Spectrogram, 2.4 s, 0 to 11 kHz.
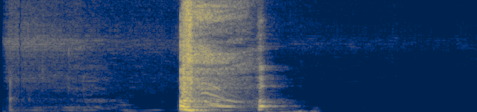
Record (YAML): cough_length: 2.4 s
cough_amplitude: 32768
cough_signal_mean_std_ratio: 0.24
survey_phase: beta (2021-08-13 to 2022-03-07)
age: 18-44
gender: Male
wearing_mask: 'No'
symptom_none: true
smoker_status: Never smoked
respiratory_condition_asthma: false
respiratory_condition_other: false
recruitment_source: REACT
submission_delay: 1 day
covid_test_result: Negative
covid_test_method: RT-qPCR
influenza_a_test_result: Negative
influenza_b_test_result: Negative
